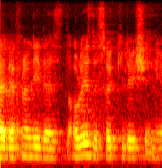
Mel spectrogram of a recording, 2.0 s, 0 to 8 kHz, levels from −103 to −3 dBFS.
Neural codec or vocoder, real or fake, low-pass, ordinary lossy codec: none; real; none; none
